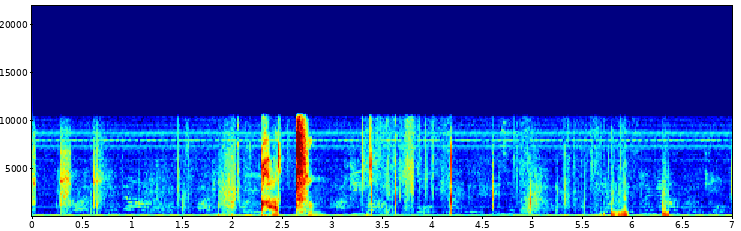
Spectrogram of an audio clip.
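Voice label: "cartoon", spoken word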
